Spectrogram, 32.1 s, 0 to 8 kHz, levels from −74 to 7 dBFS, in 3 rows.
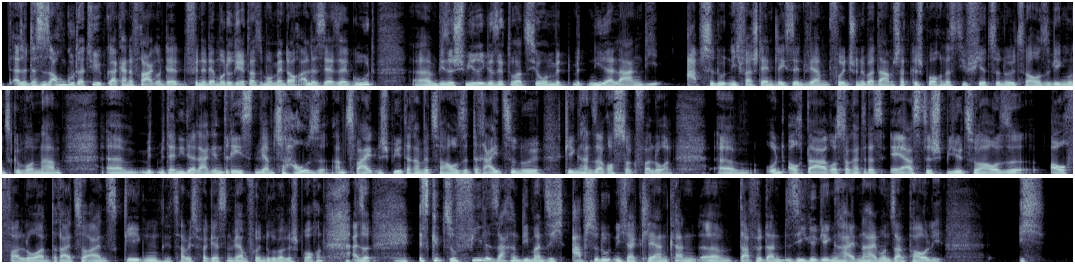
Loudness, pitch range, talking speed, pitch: -17 LUFS, 105-125 Hz, 240 wpm, 115 Hz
